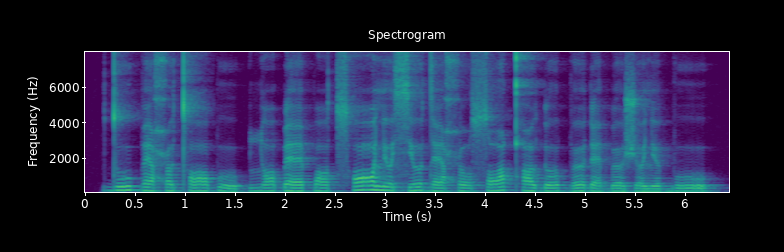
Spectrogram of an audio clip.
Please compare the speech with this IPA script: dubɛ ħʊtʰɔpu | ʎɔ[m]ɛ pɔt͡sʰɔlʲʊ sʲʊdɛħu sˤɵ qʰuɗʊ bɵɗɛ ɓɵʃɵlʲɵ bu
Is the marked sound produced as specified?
no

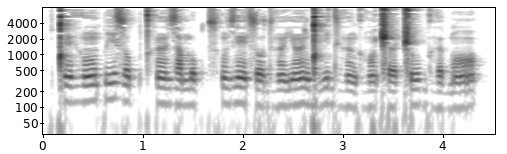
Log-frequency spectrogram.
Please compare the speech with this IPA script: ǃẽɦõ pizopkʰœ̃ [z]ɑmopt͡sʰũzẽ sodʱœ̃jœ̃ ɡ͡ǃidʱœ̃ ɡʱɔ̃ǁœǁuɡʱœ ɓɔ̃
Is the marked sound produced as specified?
yes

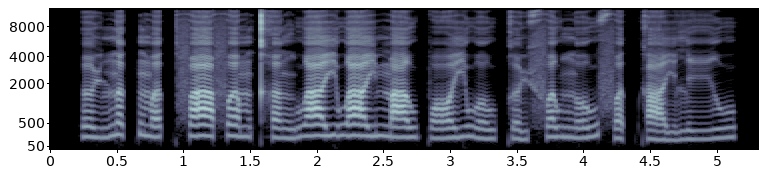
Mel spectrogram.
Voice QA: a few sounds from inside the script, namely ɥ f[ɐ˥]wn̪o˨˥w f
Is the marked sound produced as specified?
no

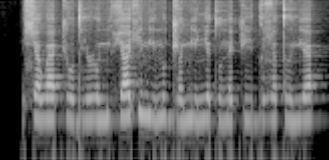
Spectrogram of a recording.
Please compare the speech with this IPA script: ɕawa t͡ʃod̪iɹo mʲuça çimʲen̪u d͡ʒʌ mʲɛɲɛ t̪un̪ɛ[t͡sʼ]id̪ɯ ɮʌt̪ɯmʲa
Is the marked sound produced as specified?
no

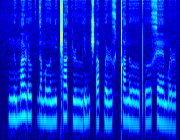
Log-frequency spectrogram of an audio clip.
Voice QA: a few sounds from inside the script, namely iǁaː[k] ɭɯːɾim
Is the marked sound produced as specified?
yes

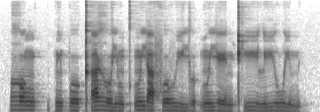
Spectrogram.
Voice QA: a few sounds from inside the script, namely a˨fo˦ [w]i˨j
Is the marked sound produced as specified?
no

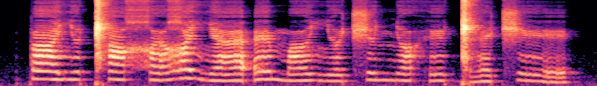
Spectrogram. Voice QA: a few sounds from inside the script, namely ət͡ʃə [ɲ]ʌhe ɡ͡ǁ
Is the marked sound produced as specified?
yes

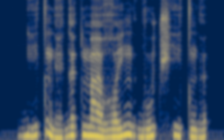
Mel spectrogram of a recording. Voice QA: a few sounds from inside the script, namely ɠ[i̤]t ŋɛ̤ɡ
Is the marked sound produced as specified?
yes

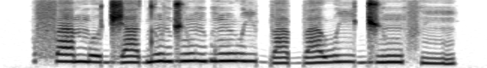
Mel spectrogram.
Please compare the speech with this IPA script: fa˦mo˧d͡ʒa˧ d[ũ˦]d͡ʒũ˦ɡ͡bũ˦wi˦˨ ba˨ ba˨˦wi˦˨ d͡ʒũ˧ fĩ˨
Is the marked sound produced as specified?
yes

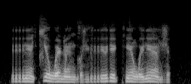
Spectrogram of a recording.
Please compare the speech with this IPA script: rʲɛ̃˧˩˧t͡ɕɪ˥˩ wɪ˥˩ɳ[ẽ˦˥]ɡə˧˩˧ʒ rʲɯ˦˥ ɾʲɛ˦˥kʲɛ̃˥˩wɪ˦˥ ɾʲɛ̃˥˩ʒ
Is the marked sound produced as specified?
no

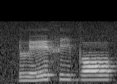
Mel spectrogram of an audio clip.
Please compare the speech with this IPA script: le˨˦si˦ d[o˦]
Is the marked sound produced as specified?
no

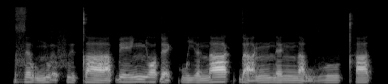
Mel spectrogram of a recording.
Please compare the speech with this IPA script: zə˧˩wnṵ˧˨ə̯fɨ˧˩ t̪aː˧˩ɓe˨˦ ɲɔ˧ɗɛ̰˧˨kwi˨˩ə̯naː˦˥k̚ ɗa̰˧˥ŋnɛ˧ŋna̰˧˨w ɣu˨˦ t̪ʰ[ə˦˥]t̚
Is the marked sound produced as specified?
no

